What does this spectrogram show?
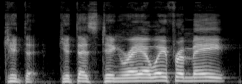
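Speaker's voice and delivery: put-on loud, high Australian accent; Steve Irwin. Tasteless bit about the stingray accident, mock-alarmed Australian. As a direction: yelp it as a hammed-up Aussie wildlife host. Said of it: "or Steve Irwin".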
